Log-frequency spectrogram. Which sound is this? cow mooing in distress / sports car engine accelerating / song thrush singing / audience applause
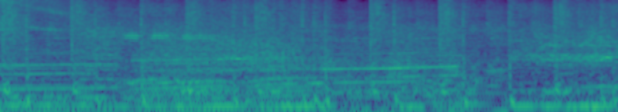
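sports car engine accelerating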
